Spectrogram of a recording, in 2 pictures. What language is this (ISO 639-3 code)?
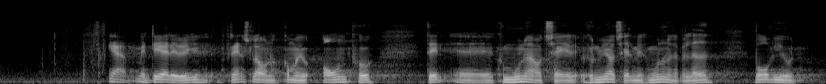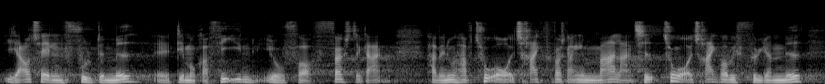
dan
